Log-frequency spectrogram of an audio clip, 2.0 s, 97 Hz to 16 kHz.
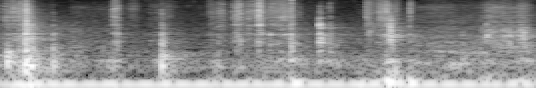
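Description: The clear plastic lid of a Krups F203 blade grinder being fitted and handled, with a few light plastic clicks and rubs, over a steady low hum.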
